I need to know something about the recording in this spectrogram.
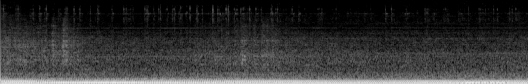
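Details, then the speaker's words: Engine after tightening loose oil filter and sandwich plate that leaked oil: deep steady even rumble at idle, no knocks, ticks or misses; oil pressure present, no significant leaks, spilled oil burning off. "We have oil pressure. Looks okay. Just burning off some oil here. No significant leaks."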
